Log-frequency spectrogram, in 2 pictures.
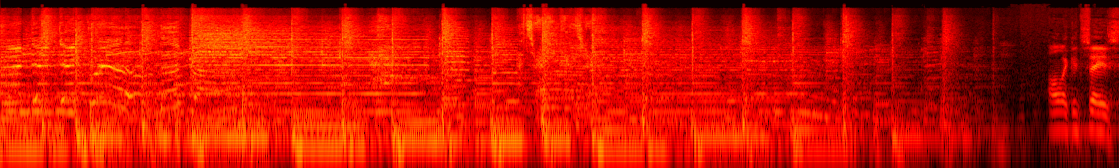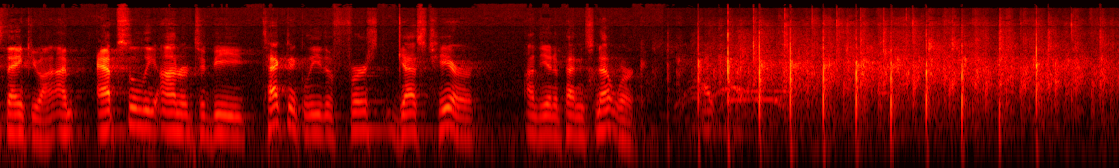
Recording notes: Audio from our live show broadcasted before a live audience. At the Independence Network's launch party in Sheridan, Wyoming.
